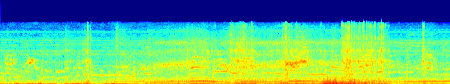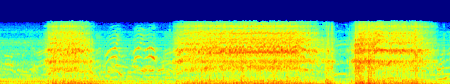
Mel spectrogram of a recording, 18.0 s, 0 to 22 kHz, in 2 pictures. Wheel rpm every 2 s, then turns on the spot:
0, 0, 20, 20, 20, 60, 100, 130, 160.
4-8 10-12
